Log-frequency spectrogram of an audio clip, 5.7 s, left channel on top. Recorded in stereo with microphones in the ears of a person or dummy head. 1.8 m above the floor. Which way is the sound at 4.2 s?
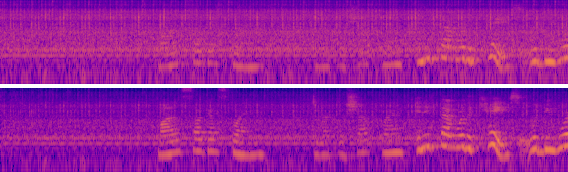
85° right.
